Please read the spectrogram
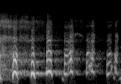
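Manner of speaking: high squealing laugh. Real, not acted. Laughing, embarrassed.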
